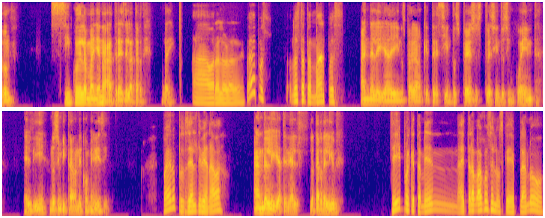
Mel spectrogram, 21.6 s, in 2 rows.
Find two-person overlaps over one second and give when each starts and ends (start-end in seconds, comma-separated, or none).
none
